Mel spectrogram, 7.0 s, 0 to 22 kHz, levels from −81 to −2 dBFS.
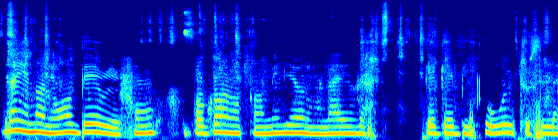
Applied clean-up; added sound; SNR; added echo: neural mask model Resemble Enhance denoiser.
